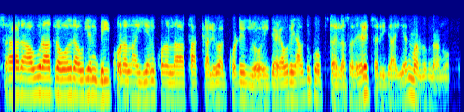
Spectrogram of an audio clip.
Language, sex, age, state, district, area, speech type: Kannada, male, 45-60, Karnataka, Chikkamagaluru, rural, conversation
